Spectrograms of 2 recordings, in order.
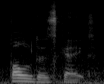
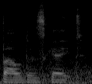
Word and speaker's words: Baldur's Gate: worms so it seems the official pronunciation is boulder's gate not baldur's gate well i've been saying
